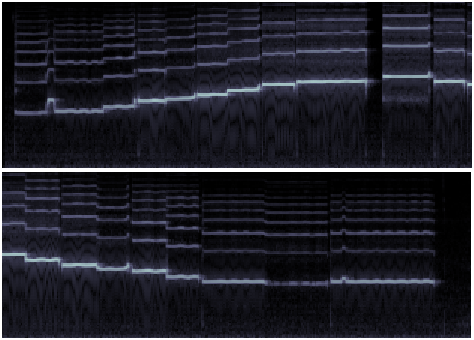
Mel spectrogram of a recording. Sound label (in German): tonleiter, knochenfloeten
